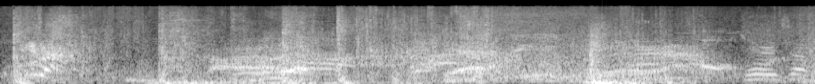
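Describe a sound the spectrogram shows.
Blades hack and slash into flesh.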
